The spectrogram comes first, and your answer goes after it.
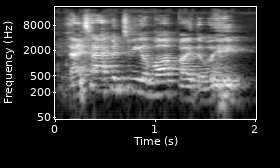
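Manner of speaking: high, quick words through laughter; real giggly aside; laughing. Real, not acted. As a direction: talk while still cracking up. Still laughing after the impression.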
